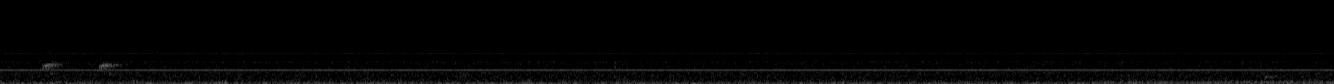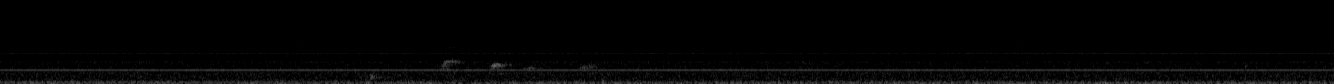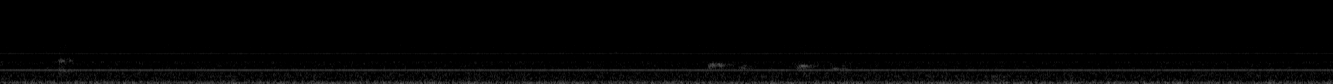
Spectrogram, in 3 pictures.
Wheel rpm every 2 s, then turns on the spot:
0, 0, 0, 0, 0, 0, 0, 0, 0, 0, 0, 0, 0, 0, 0, 0, 0, 0, 0, 0.
none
